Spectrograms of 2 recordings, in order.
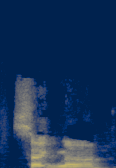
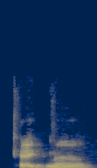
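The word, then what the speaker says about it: CEGMA: on the accuracy whereas cigna or kegmah depending on how you like to pronounce it gives you an indication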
